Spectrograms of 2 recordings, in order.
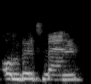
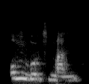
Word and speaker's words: ombudsman: Sorry, I pronounce that in a Swedish way because it's a Swedish word, ombudsman. I think it's the way we pronounce it in English, which is weird to me.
